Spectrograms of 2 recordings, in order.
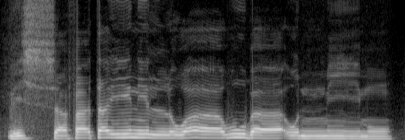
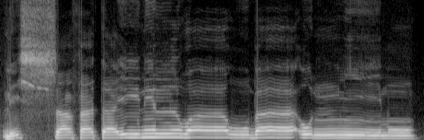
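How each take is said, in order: No difference in how they are said.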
